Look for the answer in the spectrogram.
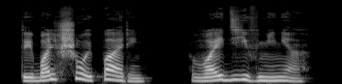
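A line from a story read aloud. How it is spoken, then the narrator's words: Growl. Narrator (Russian): прорычал Лео ему в ответ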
